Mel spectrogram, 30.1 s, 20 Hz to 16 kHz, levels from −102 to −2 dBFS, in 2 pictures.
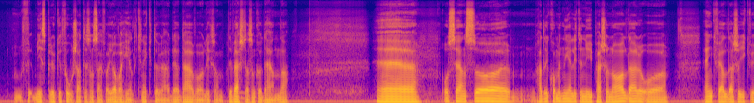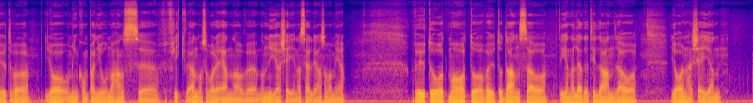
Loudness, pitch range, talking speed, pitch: -21 LUFS, 80-90 Hz, 180 wpm, 85 Hz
